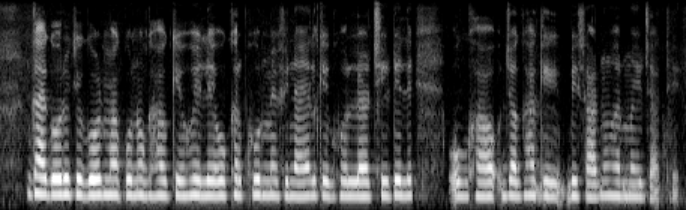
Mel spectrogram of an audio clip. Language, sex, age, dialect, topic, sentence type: Chhattisgarhi, female, 18-24, Northern/Bhandar, agriculture, statement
